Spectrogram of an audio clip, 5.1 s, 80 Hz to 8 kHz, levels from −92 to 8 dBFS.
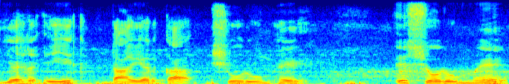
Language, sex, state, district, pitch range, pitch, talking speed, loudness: Hindi, male, Madhya Pradesh, Dhar, 115-130 Hz, 115 Hz, 105 wpm, -17 LUFS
